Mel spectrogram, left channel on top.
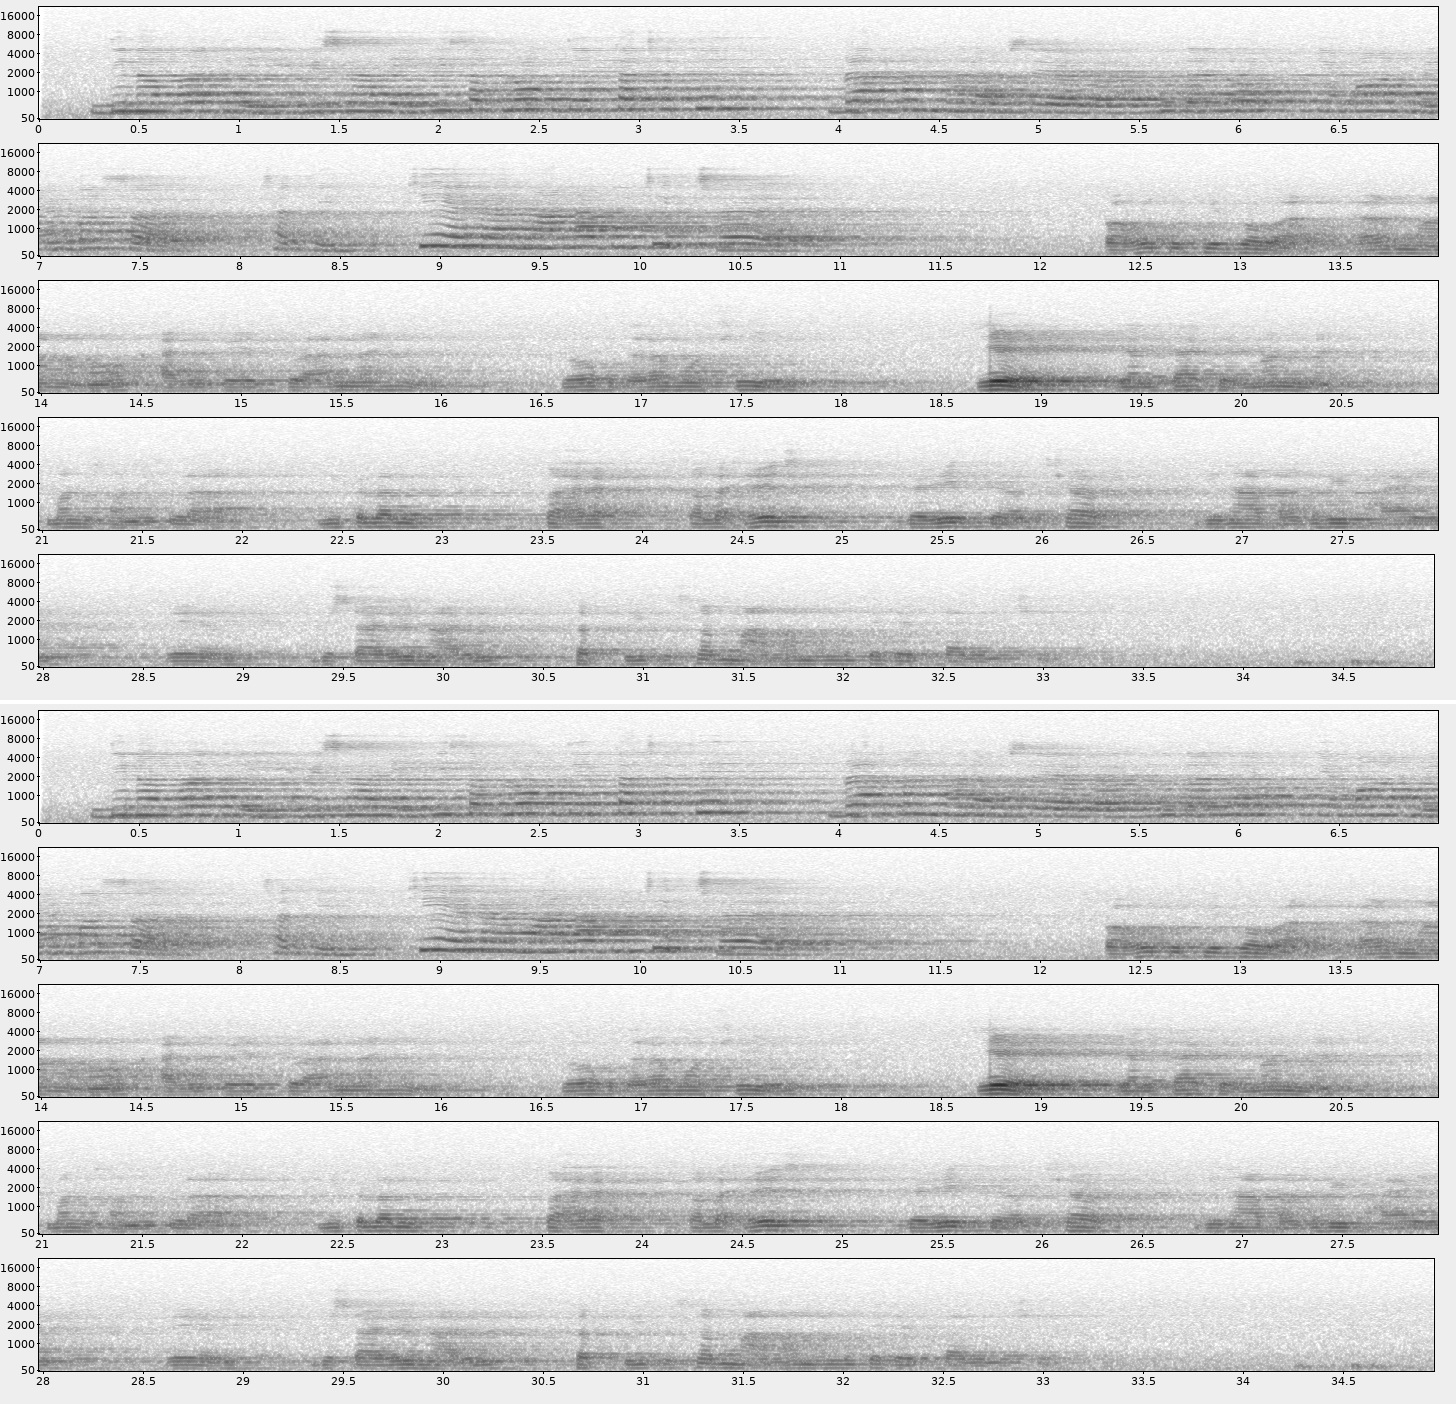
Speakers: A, on the left; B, on the left.
A: दीना भद्री विषहरी ई सब लोग देवता छथिन ब्राह्मण धरम से अलग मुदा लोकके मनमे बसल छथिन की एकरा मानब उचित छै।
B: बहुत उचित बौआ धर्म मानो खाली बेद पुरान नहि। लोक धरम अछि। जे जनताके मनमे मन सऽ निकला निकलल सहड़ सलहेश गरीबके रक्षा जेना भद्री भाय प्रेम विषहरी नारी शक्ति ई सब मानव मुल्यके देवता रूप छै <inaudible>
